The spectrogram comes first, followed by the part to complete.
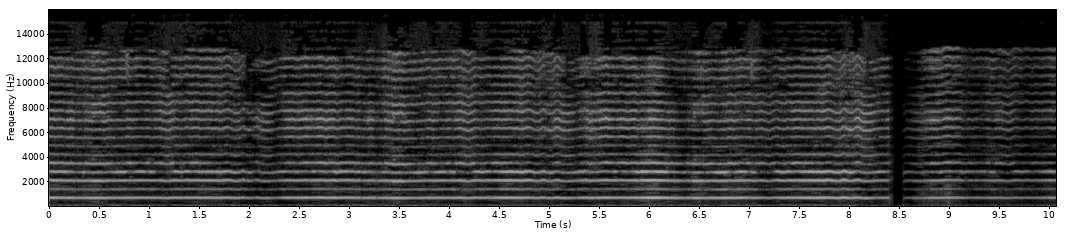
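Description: A mosquito's thin, high whine holds one steady pitch, with a single brief break near the end.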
